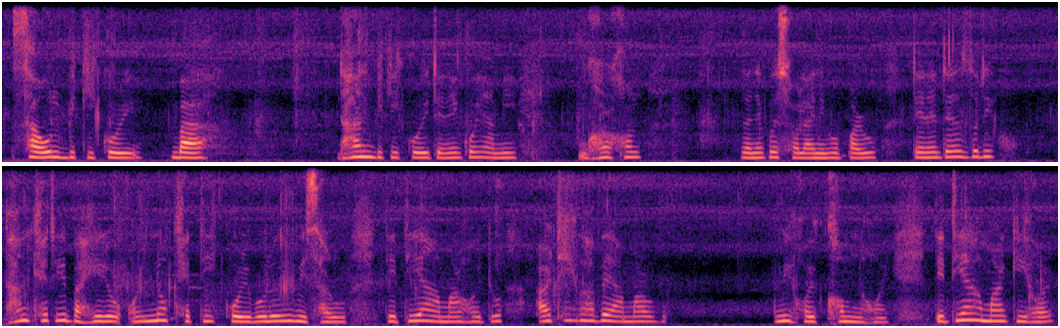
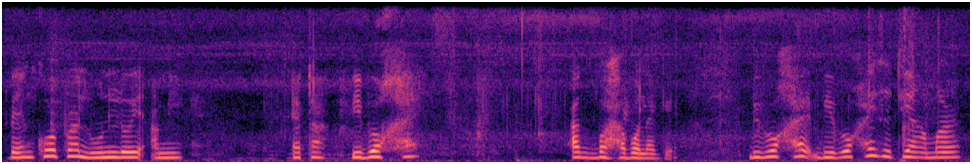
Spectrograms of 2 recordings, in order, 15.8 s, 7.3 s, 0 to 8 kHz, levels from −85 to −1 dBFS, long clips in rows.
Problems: background sounds at intervals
